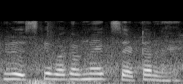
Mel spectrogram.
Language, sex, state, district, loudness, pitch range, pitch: Hindi, female, Uttar Pradesh, Lucknow, -13 LUFS, 205-245 Hz, 230 Hz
